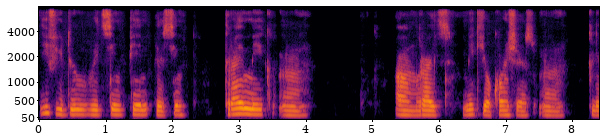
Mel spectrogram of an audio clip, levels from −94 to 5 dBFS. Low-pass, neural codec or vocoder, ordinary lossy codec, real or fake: 7.2 kHz; codec, 44.1 kHz, 7.8 kbps, DAC; none; fake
